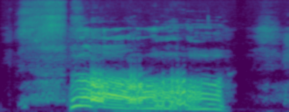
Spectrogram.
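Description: A short breathy gasp, then a loud, drawn-out groan of about a second from a person acting pain as the prayer beads are held out against them.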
